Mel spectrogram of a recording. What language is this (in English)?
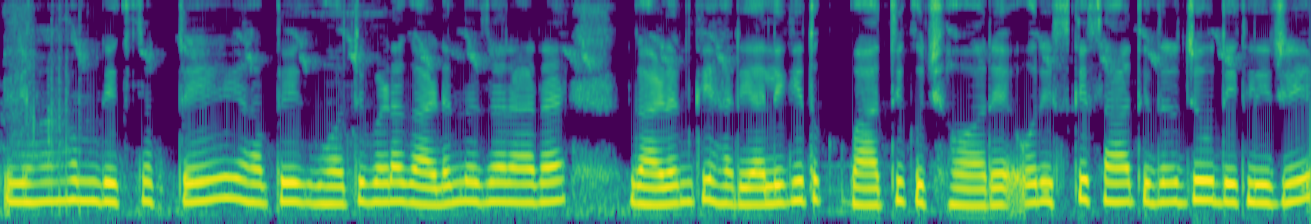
Hindi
